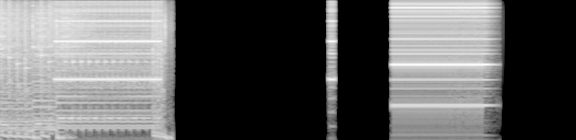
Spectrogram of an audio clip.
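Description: Electronic chimes ring out as a game's bonus points are tallied.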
